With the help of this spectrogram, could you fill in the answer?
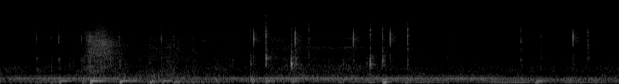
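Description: Fingertips type on the plastic keys of a small grey Atari Portfolio palmtop computer resting on a wooden table, producing rapid, sharp, bright key clicks. A steady low hum runs underneath the quiet, irregular typing throughout.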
